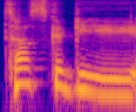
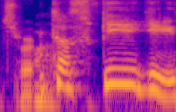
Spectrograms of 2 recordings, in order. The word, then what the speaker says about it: Tuskegee: humans are usually black Americans like the Tusk Tuskiggee experiment and what have you. Tuskegee. Thank you. I'm sorry for the pronunciation.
